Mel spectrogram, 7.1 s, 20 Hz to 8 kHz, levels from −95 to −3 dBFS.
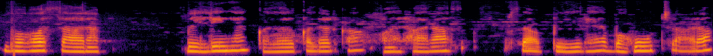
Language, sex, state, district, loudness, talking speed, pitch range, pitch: Hindi, female, Jharkhand, Sahebganj, -27 LUFS, 120 wpm, 185-220 Hz, 205 Hz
